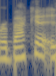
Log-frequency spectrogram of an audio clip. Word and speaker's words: Rebecca: And Rebecca is spelled R-E-B-E-C-C-A.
